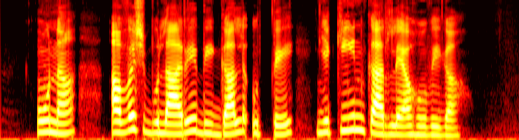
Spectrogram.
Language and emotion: Punjabi, neutral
